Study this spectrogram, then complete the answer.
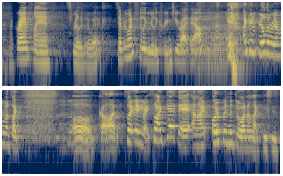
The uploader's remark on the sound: LIVE from Howler Bar in Brunswick.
